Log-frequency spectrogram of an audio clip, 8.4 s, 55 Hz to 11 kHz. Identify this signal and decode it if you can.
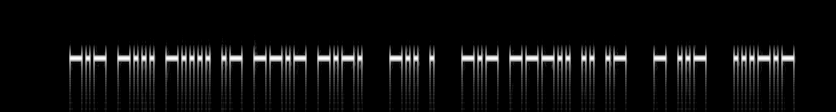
Morse code, heard as a keyed tone, about 30 wpm, 700 Hz. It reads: KB6AQC DE K8IA TU <SK>
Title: K1USN SST QSO Practice 30wpm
